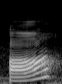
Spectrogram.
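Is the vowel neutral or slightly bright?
neutral. The vowel is neutral, neither bright nor dark. "a English ah... it's kind of in the middle"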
